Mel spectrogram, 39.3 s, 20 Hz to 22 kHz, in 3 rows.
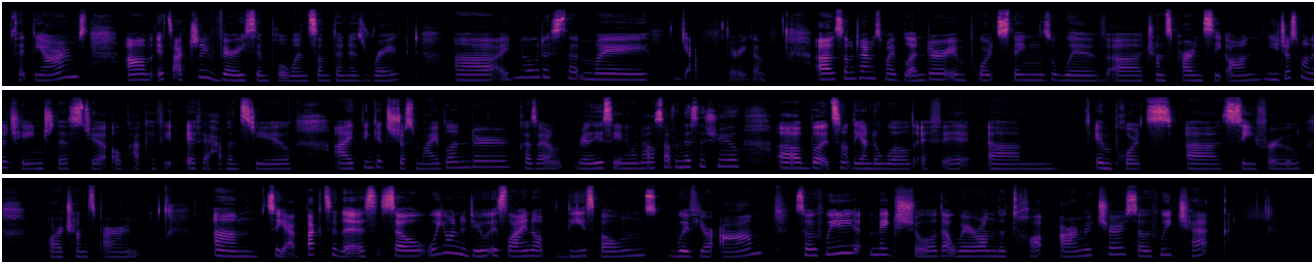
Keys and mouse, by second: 1.6-2.1 shift+middle drag, 2.3 middle click, 3.7 click, 7.2-11.3 drag, 13.2-14.1 drag, 15.4 click, 17.4-18.0 shift+middle drag, 22.2 shift+middle click, 28.3 shift+middle click, 35.3-37.1 drag, 38.2 click.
